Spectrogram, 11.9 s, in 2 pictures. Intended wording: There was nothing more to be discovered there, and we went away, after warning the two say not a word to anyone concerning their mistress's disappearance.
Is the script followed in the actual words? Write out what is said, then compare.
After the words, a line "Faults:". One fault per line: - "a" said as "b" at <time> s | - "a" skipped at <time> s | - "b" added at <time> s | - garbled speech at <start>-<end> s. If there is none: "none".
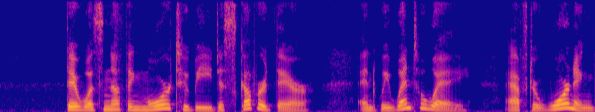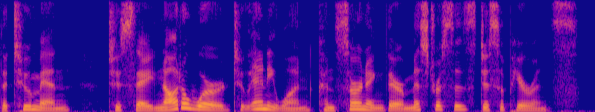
There was nothing more to be discovered there, and we went away, after warning the two men to say not a word to anyone concerning their mistress's disappearance.
Faults:
- "men to" added at 6.3 s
